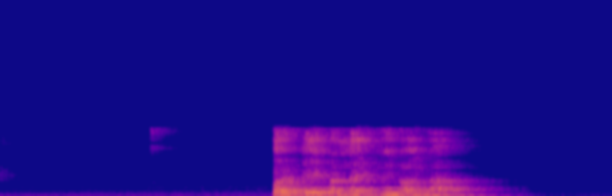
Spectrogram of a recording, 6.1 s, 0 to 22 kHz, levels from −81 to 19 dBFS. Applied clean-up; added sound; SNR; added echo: none; none; none; reverberation time 1.0 s.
